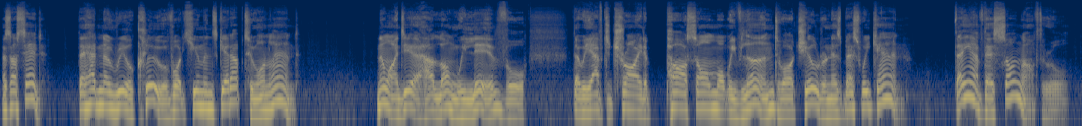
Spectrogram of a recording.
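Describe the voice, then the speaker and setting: A man's voice: mid-range voice, sing-song, unhurried, dry recording, voice pushed up. Man voicing an earnest, spirited pirate woman. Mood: defensive. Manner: earnest, defensive.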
